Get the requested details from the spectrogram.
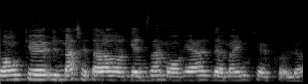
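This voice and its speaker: At a moderate pace, a woman with a medium pitch talks in an ordinary speaking voice. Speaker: shelter worker for abused women, podcast co-host. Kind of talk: casual chat.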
